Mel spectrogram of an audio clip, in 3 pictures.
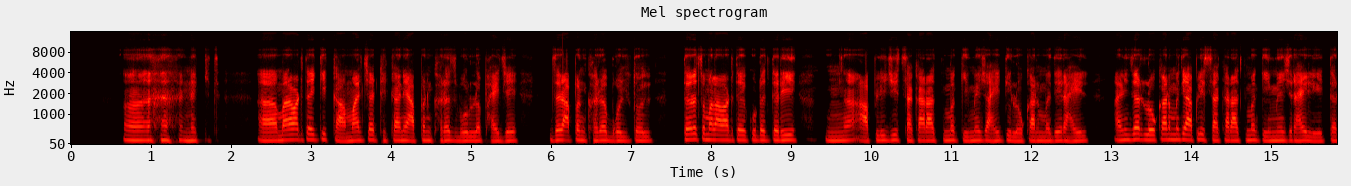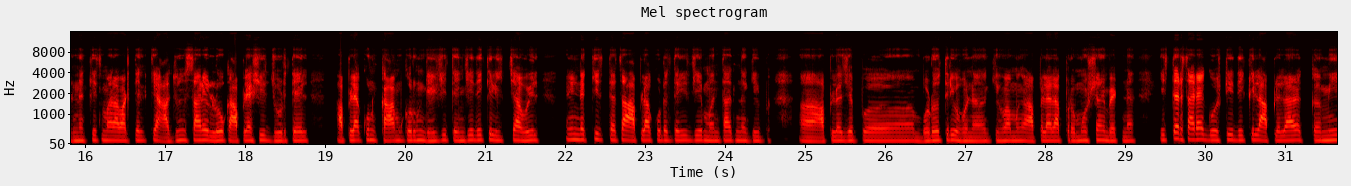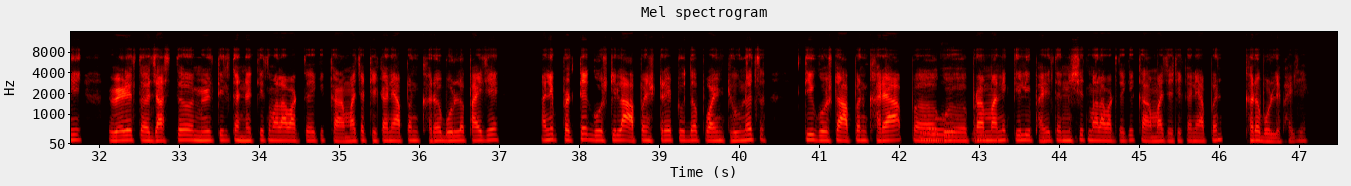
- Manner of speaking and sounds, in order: chuckle; "बोलतो" said as "बोलतोल"; tapping; laughing while speaking: "तर"; other noise; in English: "स्ट्रेट टू द पॉईंट"
- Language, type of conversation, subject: Marathi, podcast, कामाच्या ठिकाणी नेहमी खरं बोलावं का, की काही प्रसंगी टाळावं?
